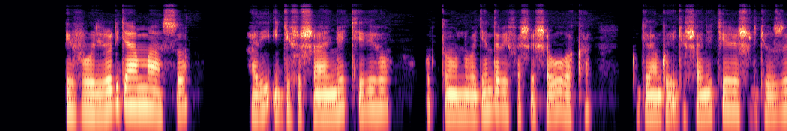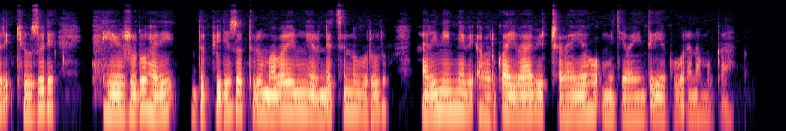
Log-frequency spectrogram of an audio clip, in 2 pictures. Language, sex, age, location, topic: Kinyarwanda, female, 25-35, Huye, health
